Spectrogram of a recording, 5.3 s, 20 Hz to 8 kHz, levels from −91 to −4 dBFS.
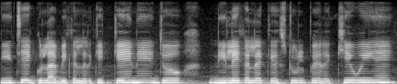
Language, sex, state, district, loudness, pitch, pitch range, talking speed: Hindi, female, Bihar, Lakhisarai, -14 LUFS, 195 Hz, 185-200 Hz, 180 wpm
